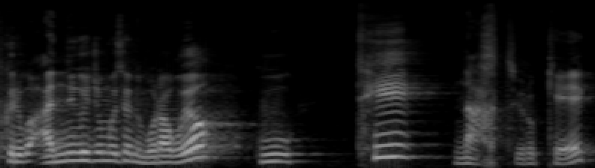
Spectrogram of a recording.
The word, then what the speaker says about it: Nacht: 자, 끝에 있는 단어가 좀 발음이 거세죠? Nacht. 다시 한번 Nacht 이렇게 하면 Nacht.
